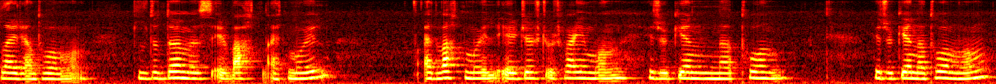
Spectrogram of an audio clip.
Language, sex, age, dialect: Faroese, female, 15-35, Suðuroy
